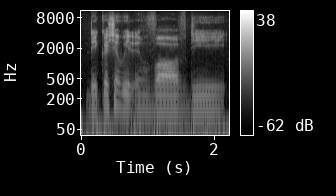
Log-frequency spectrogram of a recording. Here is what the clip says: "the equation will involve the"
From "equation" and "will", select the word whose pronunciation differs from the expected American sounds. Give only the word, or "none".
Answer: equation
